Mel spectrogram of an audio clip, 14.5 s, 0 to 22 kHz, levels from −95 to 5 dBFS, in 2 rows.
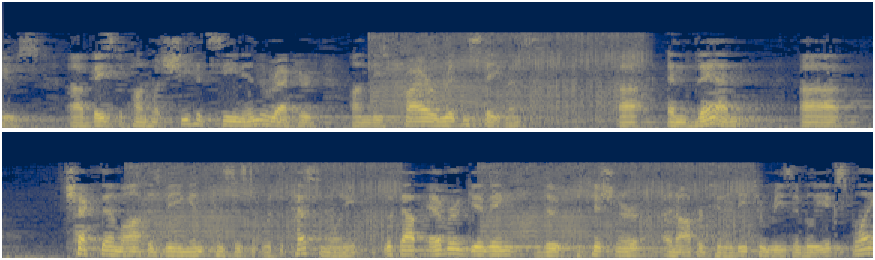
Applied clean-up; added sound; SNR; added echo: none; Fart; 12 dB; none.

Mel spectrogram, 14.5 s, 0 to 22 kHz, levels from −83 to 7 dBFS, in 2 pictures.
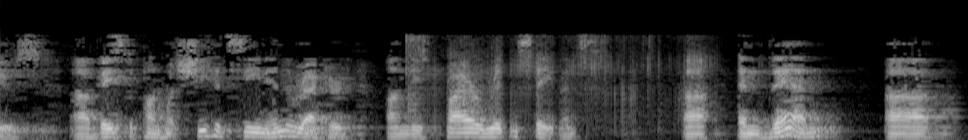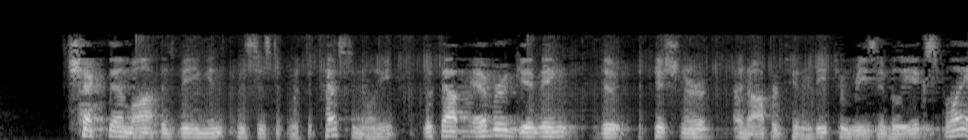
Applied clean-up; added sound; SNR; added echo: neural mask model RNNoise.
